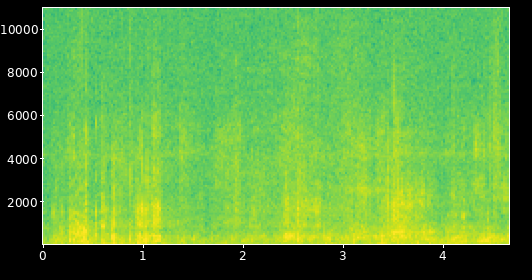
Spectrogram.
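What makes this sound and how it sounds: Long nails and fingertips tap and scratch the front panel and mesh strips of a closed red and grey nylon fabric backpack. The result is a soft, patter-like run of scratchy taps and rustles with bright fabric texture.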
